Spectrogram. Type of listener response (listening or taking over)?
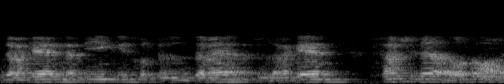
taking over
